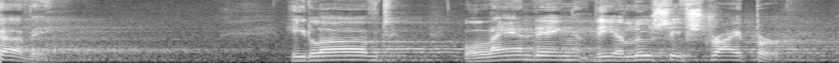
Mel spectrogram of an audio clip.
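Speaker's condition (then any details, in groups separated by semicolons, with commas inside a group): No condition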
